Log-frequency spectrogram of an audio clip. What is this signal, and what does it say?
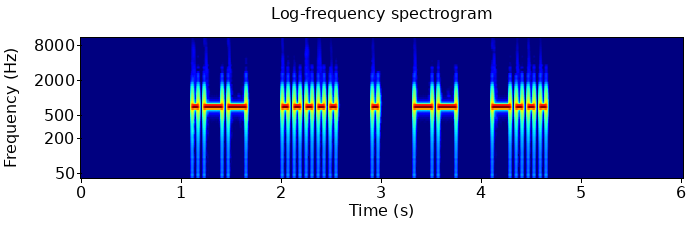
Morse code, heard as a keyed tone, about 20 wpm, spaced as for 15 wpm, 700 Hz. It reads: W5EMB
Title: 219 Lesson 35g - Number 0 - Call Signs 20wpm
